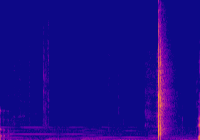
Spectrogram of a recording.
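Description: A single sharp pop about one and a half seconds in, as a cigar's presentation box comes open. Faint background music plays underneath.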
